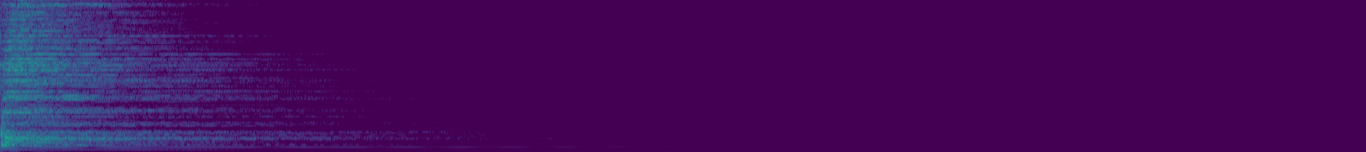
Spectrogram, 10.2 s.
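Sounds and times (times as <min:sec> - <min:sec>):
15 inch crash cymbal edge hit: 0:00.0 - 0:02.5.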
